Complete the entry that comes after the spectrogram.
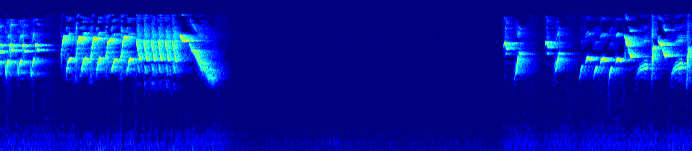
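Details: European goldfinch singing its clean song (canto limpio), recorded to train other birds to learn it: a fast, high tinkling twitter of varied chirps and trills, a two-second phrase, a pause, then another burst.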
